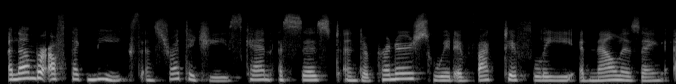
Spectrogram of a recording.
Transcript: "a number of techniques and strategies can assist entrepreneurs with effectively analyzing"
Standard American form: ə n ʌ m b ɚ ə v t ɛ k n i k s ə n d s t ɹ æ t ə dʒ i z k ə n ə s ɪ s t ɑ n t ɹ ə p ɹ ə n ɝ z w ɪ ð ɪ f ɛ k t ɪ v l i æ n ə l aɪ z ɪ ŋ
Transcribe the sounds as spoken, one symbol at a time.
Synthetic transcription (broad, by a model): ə n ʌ m b ɚ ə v t ɛ k n i k s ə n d s t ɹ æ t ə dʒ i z k ə n ə s ɪ s t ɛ n t ɹ p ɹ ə n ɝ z w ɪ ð ɪ f ɛ k t ɪ v l i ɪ n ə l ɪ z ɪ ŋ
